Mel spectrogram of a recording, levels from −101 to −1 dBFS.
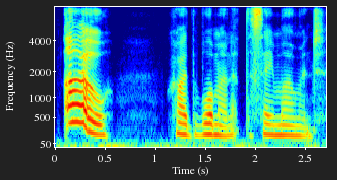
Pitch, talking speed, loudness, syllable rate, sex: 200 Hz, 175 wpm, -20 LUFS, 5.1 syllables/s, female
